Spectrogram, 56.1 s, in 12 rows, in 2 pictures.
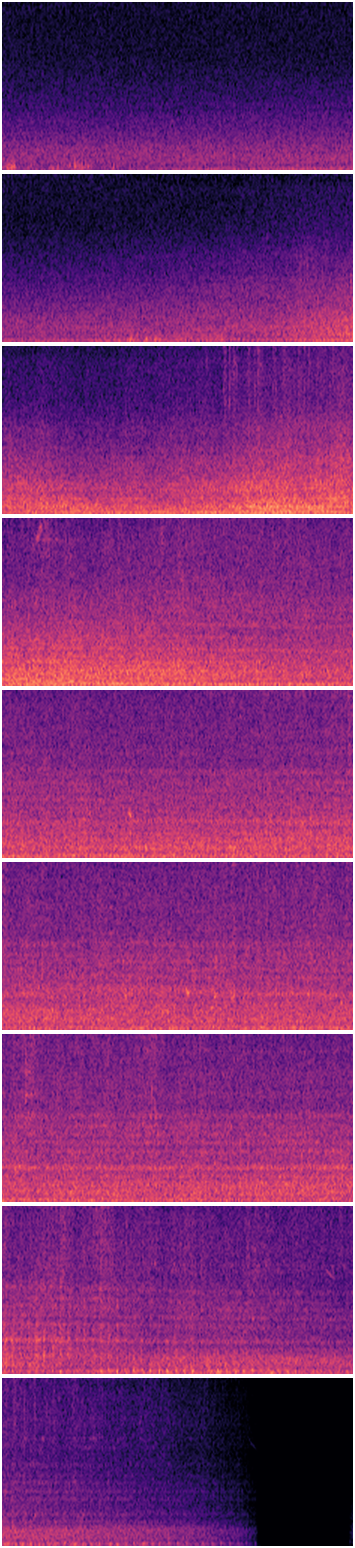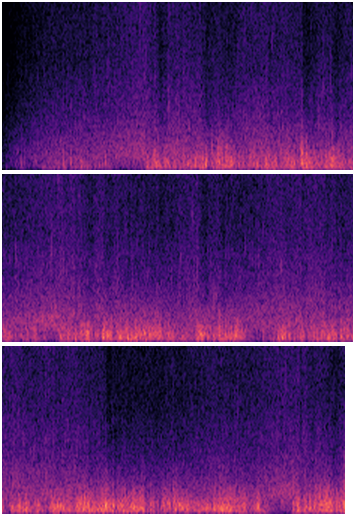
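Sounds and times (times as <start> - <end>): diesel locomotive engine: 4.9 - 40.8
wagons rolling over rails: 12.1 - 17.2.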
